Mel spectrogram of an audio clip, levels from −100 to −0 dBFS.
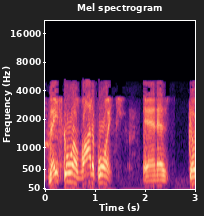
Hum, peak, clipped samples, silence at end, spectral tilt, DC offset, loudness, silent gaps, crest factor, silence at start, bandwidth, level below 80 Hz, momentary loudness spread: none; -2 dBFS; under 0.1%; 0 s; -6 dB/octave; under 0.1%; -11 LUFS; none; 10 dB; 0 s; 5.4 kHz; -50 dBFS; 13 LU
